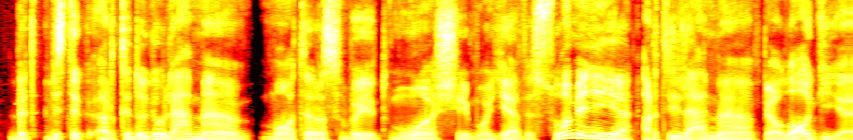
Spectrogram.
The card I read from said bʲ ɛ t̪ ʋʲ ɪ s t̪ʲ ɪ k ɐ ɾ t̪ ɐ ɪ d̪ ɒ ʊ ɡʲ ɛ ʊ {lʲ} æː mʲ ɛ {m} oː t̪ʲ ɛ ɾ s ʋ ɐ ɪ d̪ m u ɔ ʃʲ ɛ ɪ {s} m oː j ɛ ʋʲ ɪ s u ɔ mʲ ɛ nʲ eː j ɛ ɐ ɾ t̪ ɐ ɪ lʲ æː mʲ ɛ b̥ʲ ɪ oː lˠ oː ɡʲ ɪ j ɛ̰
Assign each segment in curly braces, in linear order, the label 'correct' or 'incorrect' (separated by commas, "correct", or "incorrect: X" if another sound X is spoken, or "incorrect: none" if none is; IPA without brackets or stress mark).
correct, correct, incorrect: none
